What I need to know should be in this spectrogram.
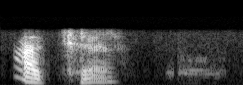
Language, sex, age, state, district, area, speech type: Bengali, female, 45-60, West Bengal, Darjeeling, rural, conversation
